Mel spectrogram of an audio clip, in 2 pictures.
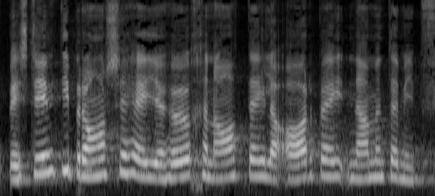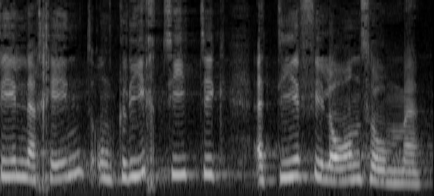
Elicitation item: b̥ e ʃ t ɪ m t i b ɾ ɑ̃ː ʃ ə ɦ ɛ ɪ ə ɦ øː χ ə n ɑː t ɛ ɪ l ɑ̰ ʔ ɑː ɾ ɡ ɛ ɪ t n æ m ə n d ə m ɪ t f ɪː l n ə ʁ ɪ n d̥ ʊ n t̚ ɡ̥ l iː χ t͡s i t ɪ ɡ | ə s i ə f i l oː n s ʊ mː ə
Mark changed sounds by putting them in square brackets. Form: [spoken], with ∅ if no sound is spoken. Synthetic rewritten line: b̥ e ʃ t ɪ m t i b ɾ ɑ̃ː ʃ ə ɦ ɛ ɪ ə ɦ øː χ ə n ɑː t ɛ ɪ l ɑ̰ ʔ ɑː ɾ [b] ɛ ɪ t n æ m ə n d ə m ɪ t f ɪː l n ə [χ] ɪ n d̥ ʊ n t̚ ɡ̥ l iː χ t͡s i t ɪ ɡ | ə [t] i ə f i l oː n s ʊ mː ə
